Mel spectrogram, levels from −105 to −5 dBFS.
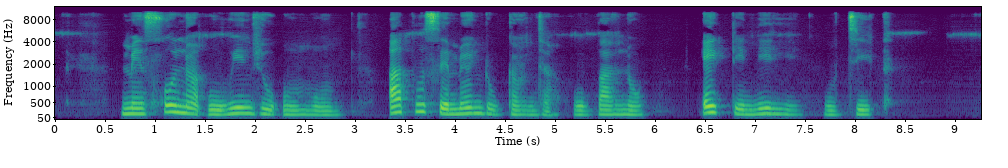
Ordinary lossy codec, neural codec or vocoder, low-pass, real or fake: MP3, 96 kbps; autoencoder, 22.05 kHz, a latent of 192 numbers a frame, VITS, trained on one speaker; 9.9 kHz; fake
